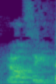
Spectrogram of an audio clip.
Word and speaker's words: Chalcedony: The question is with regard to chalcedony. What is it and what are we trying to do? The name chalcedony, which can also be pronounced chalcedon or chalcedon,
